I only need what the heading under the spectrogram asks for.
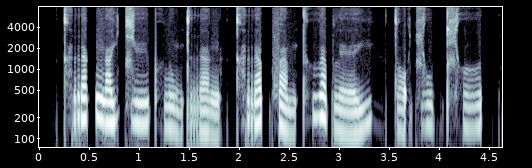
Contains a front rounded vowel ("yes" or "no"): no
